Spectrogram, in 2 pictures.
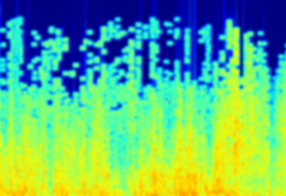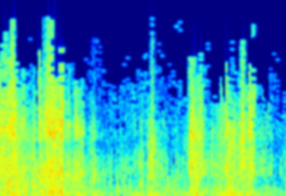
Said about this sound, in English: It's strong. Wow, still windy out here.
